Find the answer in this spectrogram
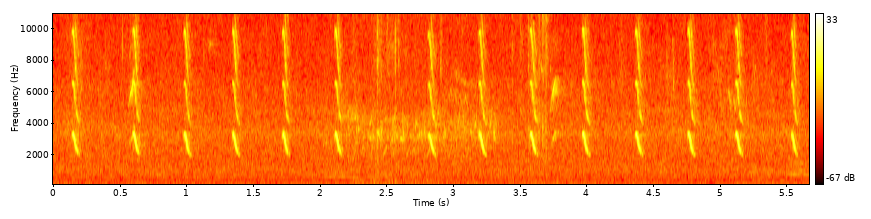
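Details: Sombre hummingbird (Aphantochroa cirrochloris) singing in territory defence, a steady series of sharp, high chips, about two and a half per second, over a faint low hum.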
